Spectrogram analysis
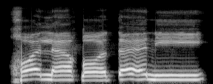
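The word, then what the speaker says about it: خلقتني: এই কফ কলকলার হরফ উপরের দিকে ধাবিত করে ধাক্কা দিয়ে উচ্চারণ করব। খলাকতানি ওয়া আনা আবদুকা, ওয়া আনা আবদুকা।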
